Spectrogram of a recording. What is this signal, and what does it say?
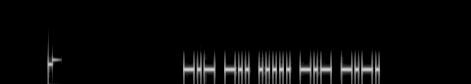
Morse code, heard as a keyed tone, about 34 wpm, 700 Hz. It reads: KD5KC
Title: NA SOTA Chaser Callsigns 35wpm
